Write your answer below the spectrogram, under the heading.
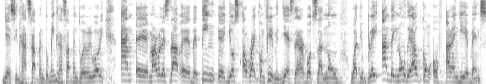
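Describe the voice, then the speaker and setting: Over music in the background, a man with a Spanish accent talks very fast in an animated tone with a high pitch. His loudness stays very even. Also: ordinary pitch variation. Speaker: gaming streamer. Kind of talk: video reaction commentary. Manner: halting.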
